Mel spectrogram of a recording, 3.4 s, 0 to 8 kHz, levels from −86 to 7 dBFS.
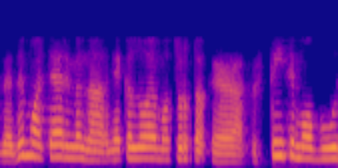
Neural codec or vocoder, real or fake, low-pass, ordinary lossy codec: codec, 24 kHz, 0.9 kbps, WavTokenizer, large speech release; fake; 7.2 kHz; AAC, 16 kbps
